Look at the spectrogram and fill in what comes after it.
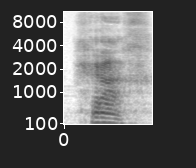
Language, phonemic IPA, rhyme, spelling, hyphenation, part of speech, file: Dutch, /ɣraːx/, -aːx, graag, graag, adverb / interjection, Nl-graag.ogg
- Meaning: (adverb) willingly, gladly (meaning that the subject enjoys doing the action of the verb); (interjection) please (when being offered something)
